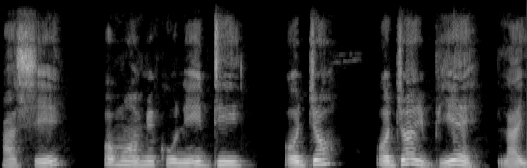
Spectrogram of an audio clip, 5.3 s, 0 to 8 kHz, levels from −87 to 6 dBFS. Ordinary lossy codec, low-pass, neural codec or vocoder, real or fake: none; none; none; real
